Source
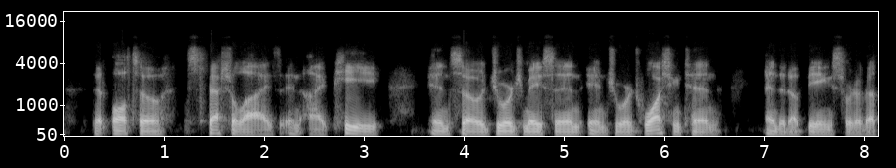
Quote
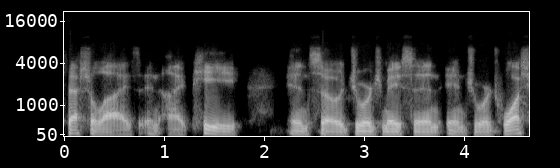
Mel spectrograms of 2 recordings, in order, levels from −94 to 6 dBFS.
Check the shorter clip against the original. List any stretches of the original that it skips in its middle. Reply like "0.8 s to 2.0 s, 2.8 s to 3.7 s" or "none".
none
